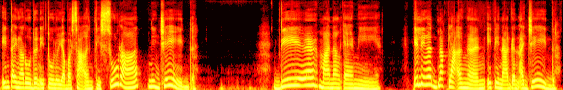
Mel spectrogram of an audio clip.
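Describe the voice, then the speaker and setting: A woman's voice: lowish voice, sing-song, slow pace, darkish tone, dry recording. A woman with an Ilocano accent reading greetings and letters as a podcast host and narrator.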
